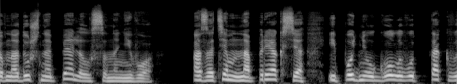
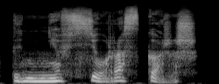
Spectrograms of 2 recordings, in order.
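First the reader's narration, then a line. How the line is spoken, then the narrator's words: Forced through clenched teeth. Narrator (Russian): выдавил Генри сквозь стиснутые зубы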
